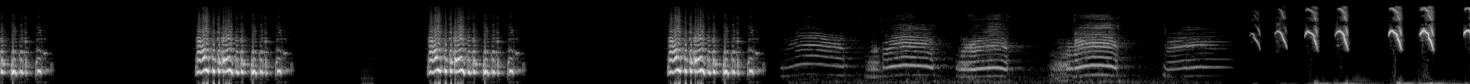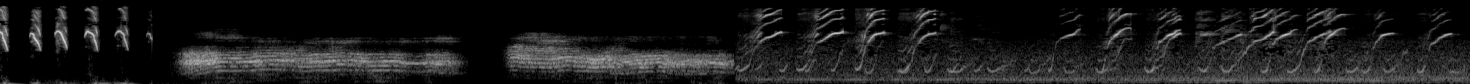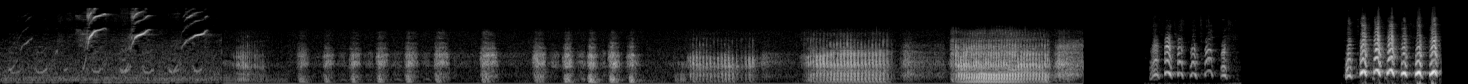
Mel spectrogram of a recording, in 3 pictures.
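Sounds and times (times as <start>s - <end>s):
guinea pigs squeaking: 12.5s - 16.2s, 22.1s - 31.6s
gorilla grunts and roars: 16.4s - 40.2s.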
